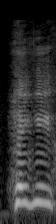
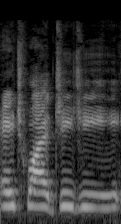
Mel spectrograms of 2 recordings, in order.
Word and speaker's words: hygge: red heart hugga charm higgy hygge i was told uh by joe on garden state gardner that hygge is hygge i don't want to say it like he does but it's hygge two sparkly balls of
